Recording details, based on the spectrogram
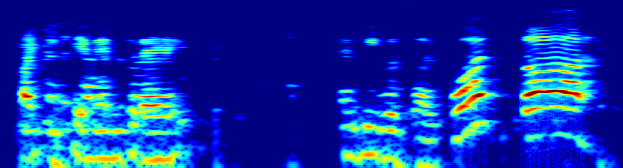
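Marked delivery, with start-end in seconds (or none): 2.9-3.9 very high-pitched, very loud, shrill hollering. Retelling how Mikey came in today, imitating Mikey hollering. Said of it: "And he's hollering".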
